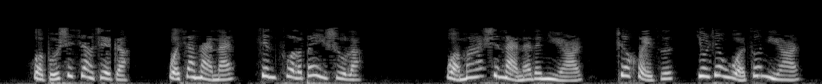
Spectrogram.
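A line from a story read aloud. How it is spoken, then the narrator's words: Laughing. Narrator (Chinese): 红玉笑道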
